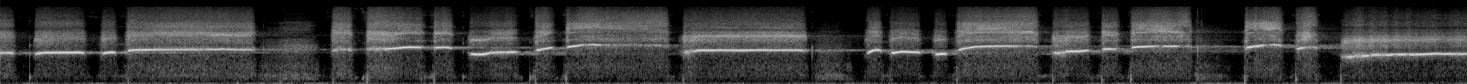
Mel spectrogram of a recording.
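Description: Someone whistles a Christmas tune alone, a bright, clear melody in short flowing phrases with brief pauses between them, fairly loud, with a faint airy hiss around the notes.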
